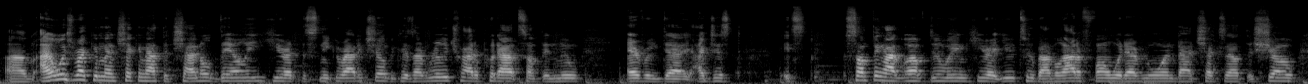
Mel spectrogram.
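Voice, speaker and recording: A chatty man with a New York accent talks straight to his viewers, rambling with fillers. His voice is bright and forceful and sits a little high. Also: fairly even intonation, a little fast. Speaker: sneaker YouTuber. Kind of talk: casual vlog talk to viewers.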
